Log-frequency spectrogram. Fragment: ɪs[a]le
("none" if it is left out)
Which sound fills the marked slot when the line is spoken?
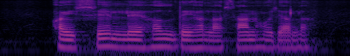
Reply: e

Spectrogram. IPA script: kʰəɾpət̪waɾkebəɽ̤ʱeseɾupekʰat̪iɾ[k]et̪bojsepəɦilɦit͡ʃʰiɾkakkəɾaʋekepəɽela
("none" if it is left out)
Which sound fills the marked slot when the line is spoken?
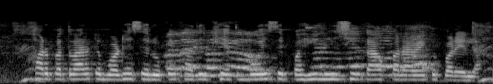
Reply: kʰ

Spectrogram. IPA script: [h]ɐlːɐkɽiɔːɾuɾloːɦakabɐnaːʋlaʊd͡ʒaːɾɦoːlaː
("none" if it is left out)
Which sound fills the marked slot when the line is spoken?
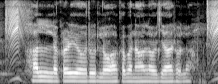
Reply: h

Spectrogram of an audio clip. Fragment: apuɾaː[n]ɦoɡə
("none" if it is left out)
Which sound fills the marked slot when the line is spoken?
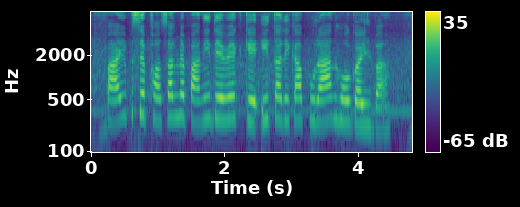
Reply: n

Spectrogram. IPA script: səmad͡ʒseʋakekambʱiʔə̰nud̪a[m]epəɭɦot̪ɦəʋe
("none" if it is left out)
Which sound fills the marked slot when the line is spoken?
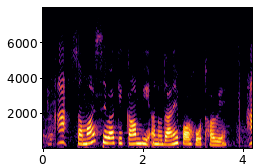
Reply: n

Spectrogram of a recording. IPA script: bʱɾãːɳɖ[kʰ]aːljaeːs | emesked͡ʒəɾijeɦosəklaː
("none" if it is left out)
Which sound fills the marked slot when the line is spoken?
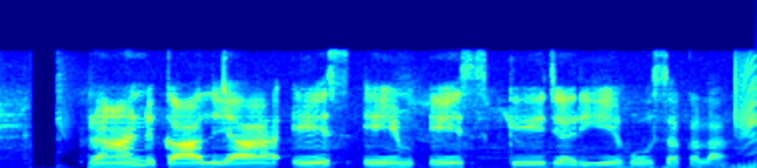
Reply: k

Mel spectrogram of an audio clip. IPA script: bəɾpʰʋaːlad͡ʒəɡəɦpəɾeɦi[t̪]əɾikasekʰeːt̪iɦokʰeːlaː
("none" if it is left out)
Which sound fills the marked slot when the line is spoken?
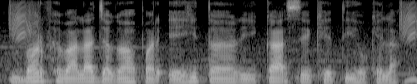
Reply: t̪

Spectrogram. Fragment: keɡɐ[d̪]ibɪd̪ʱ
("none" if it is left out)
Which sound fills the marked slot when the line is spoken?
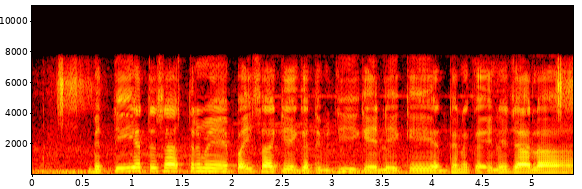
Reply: t̪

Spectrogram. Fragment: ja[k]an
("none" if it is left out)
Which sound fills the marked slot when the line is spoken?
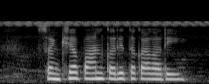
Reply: p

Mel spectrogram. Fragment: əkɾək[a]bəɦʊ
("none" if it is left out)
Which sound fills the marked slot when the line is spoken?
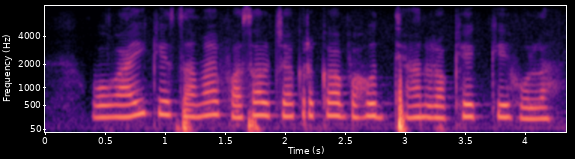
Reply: a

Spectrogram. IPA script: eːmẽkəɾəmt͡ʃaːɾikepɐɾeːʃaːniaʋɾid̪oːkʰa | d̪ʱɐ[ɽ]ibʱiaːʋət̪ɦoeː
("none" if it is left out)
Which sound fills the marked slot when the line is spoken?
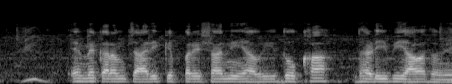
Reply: ɽ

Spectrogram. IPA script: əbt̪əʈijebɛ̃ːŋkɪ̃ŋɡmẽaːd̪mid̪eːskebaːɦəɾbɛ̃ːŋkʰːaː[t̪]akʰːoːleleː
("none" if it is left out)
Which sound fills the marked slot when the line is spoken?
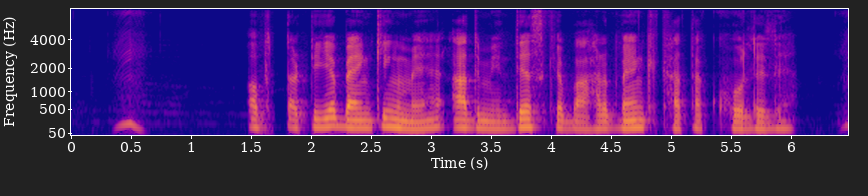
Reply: t̪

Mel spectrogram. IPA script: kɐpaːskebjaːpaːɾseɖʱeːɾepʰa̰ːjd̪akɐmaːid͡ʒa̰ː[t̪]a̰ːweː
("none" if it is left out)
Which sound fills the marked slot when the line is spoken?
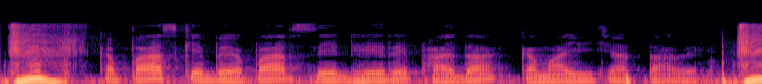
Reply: t̪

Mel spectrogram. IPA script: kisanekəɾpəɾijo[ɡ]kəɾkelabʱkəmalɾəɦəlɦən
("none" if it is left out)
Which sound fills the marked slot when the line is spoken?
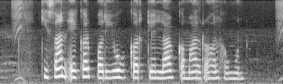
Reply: ɡ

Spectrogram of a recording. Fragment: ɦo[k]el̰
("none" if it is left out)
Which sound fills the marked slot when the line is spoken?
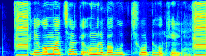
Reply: kʰ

